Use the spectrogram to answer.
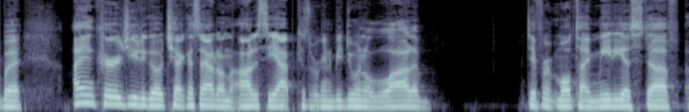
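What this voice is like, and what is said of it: Voice fading, losing voice. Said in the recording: “I'm losing my voice”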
